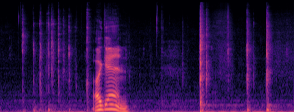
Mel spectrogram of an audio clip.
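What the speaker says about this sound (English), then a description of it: "I hit the up arrow on my keyboard" Keystrokes on a computer keyboard, including a press of the up arrow key, land as a few sharp, close clicks. They are spaced out between spoken words and a brief vocal sound.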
